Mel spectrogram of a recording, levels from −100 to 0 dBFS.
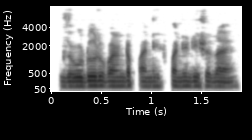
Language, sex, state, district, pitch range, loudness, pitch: Marathi, male, Maharashtra, Nagpur, 115-125 Hz, -21 LUFS, 120 Hz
